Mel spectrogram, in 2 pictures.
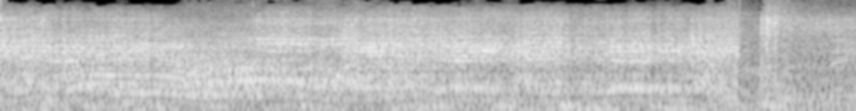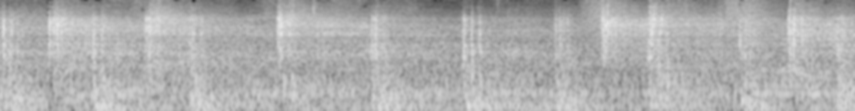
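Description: Loud music with a voice over it for the first few seconds. About halfway in, a step team's stomps and claps take over in an uneven run of sharp hits.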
